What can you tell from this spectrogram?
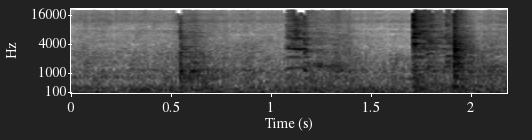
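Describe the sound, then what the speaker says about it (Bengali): A spoon stirs and scrapes through ash gourd curry in a pan, giving a few soft, brief scraping strokes spaced out over a quiet background with no talking. "দিয়ে আবার সব কিছু ভালো করে মিশিয়ে নিচ্ছি"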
